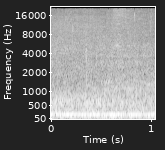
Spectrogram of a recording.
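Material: Nothing is struck.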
